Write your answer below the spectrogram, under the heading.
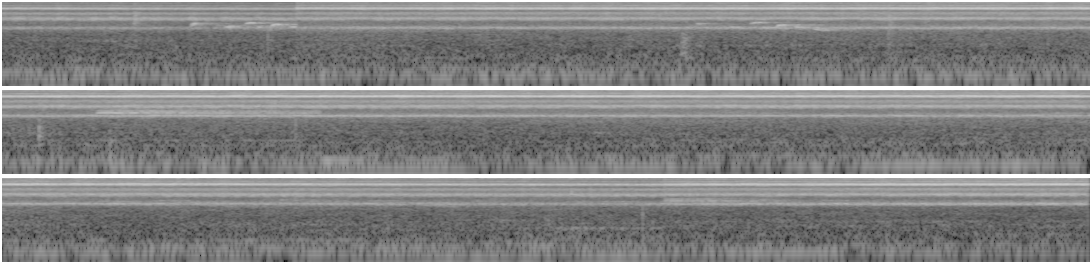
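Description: Crickets chirring in a steady, high-pitched background chorus, with a few short higher calls over it now and then.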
